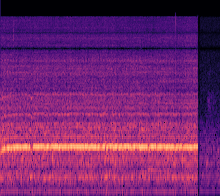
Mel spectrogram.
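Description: Electric mixer creaming butter and white sugar for cookie dough, a steady high-speed whir with a constant tone running about four seconds before cutting off abruptly, leaving a faint hum.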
